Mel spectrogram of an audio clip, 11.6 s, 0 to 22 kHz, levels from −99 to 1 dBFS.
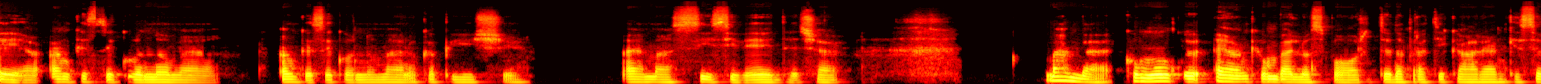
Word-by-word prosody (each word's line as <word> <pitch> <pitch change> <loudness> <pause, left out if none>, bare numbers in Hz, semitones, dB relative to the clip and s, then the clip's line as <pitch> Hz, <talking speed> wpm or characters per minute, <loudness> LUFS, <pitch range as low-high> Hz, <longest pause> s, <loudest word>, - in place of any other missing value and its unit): E - - +5 0.2
a 105 - -6
anche 125 0 -2
secondo 115 -1 0
me. 105 -2 -5 0.4
Anche 120 -4 +1
secondo 110 +1 -3
me 115 0 -2
lo - - -4
capisci. 115 -1 -6 0.8
Eh, 125 -1 0
ma 120 -1 -1
sì, 120 +1 -2
si 120 -1 0
vede, 110 -1 -1
cioè. 110 +1 -4 1.5
Vabbè, 165 -10 +2
comunque 155 -2 +5
è 165 - +4
anche 135 -2 +3
un 130 - +5
bello 120 -1 +3
sport 115 0 -2
da 125 - +1
praticare, 120 0 -2
anche 120 0 -5
se 115 +2 0
120 Hz, 140 wpm, -24 LUFS, 115-125 Hz, 1.5 s, E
